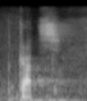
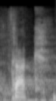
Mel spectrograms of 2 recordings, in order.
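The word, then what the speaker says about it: Kac: Katz suivant la prononciation euh, polonaise, parce que je crois que j'ai toujours dit CAC, mais je crois que les Polonais, une fois j'ai fait cet exposé en Pologne, et les Polonais m'ont dit, euh, ça se dit Katz.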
